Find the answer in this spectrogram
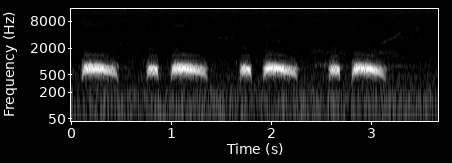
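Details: Lure call of a spotted dove for trapping: three clear pairs of deep, soft coos, a clipped note then a drawn-out purring one, spaced evenly, with faint hum behind.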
